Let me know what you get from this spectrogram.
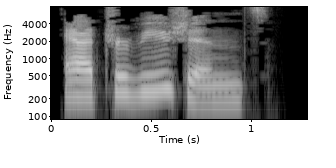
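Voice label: "attributions", British English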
